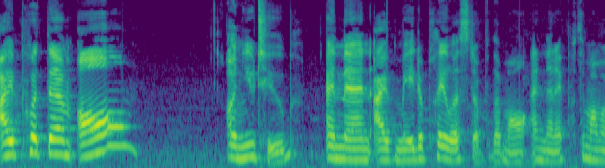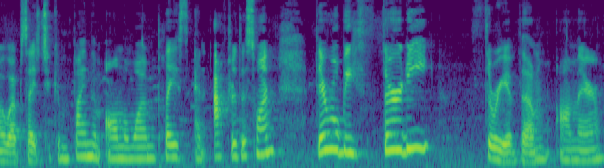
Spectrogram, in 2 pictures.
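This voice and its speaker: Loud and at a medium pitch, a woman speaks at a moderate pace with very wide pitch swings. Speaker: motivational live streamer. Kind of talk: casual live-stream talk.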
